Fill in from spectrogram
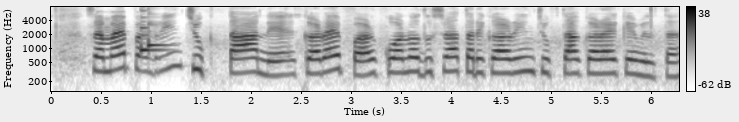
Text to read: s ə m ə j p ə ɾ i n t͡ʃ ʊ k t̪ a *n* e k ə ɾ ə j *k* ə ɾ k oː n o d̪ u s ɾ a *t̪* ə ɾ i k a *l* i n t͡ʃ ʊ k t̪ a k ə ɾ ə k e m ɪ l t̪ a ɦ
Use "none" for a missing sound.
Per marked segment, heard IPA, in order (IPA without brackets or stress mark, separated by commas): n, p, t̪, ɾ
